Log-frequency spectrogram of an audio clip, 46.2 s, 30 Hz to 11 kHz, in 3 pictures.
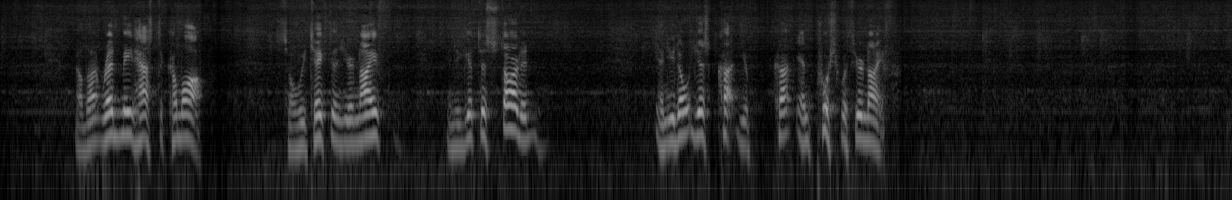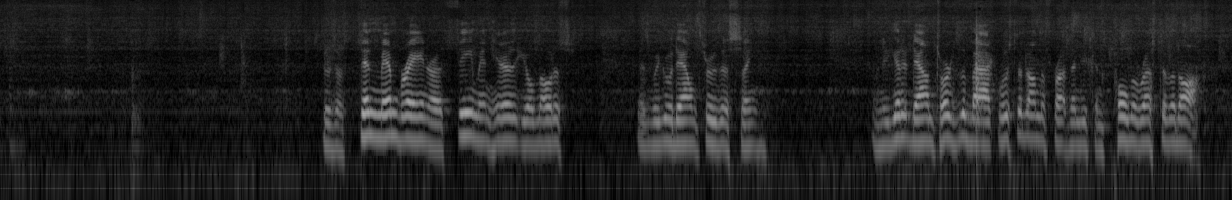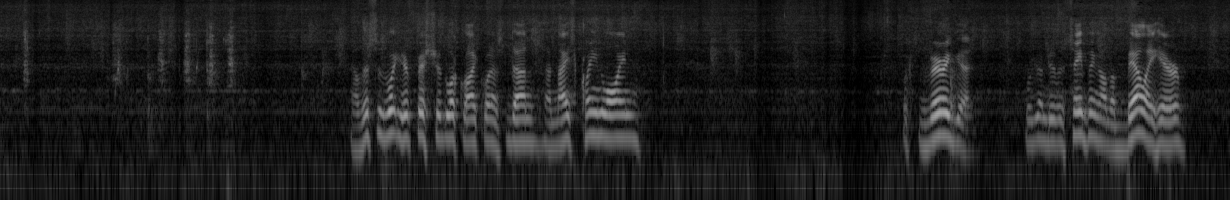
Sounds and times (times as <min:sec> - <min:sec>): Speech: 0:01.0 - 0:02.6, 0:03.5 - 0:04.9, 0:05.6 - 0:06.8, 0:08.2 - 0:11.2, 0:19.4 - 0:22.6, 0:23.4 - 0:25.0, 0:26.3 - 0:30.5, 0:35.2 - 0:38.8, 0:42.1 - 0:43.0, 0:43.6 - 0:45.6.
